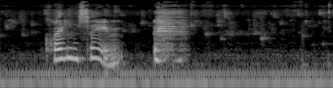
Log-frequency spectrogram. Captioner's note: laughter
